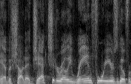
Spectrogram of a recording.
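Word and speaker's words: Ciattarelli: It really is pronounced chitterelli cuz that's the way Cornaki said it.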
